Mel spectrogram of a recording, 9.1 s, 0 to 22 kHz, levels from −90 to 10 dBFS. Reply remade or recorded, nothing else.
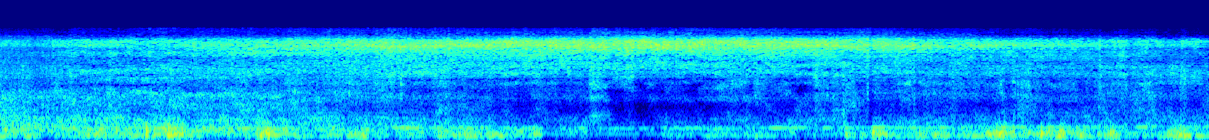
remade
